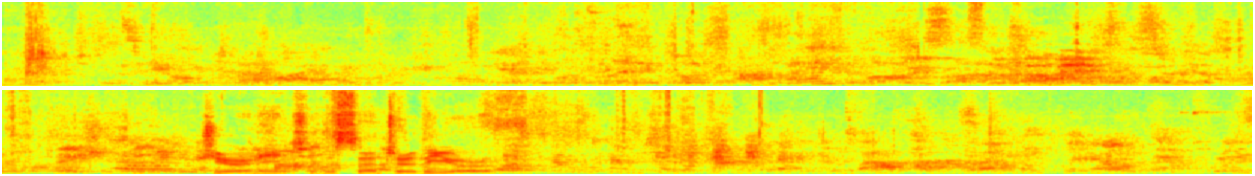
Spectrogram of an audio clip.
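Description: Stiff paper rustles and flaps as it is folded.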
